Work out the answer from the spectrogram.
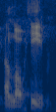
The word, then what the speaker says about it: Elohim: always the UH so we've learned to say Elohim ok Elohim it would be actually eloheem be barely there with the first part of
